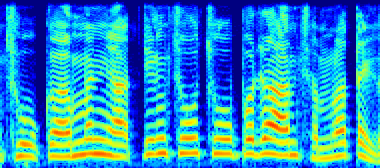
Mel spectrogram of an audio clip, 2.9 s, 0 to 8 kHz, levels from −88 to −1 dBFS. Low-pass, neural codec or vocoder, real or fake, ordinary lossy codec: 7.2 kHz; none; real; Opus, 24 kbps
